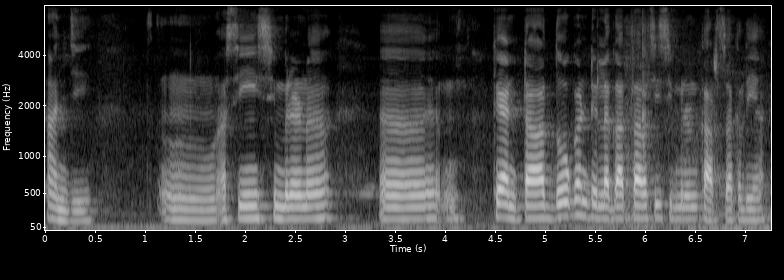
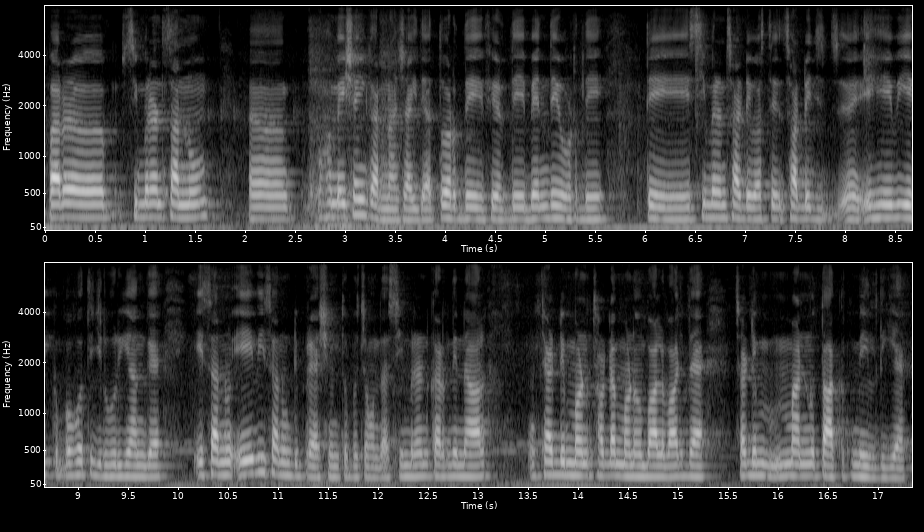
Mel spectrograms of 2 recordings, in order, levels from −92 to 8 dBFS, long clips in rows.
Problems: constant background noise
